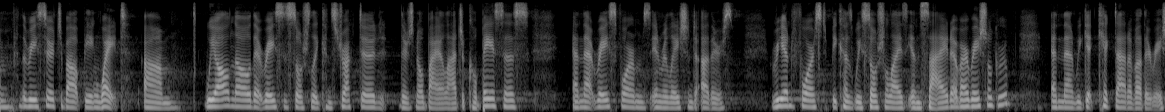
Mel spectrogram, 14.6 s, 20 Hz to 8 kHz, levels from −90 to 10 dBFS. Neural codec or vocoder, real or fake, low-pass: none; real; 7.2 kHz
